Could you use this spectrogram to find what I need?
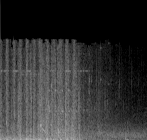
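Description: A gun fires loudly several times.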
